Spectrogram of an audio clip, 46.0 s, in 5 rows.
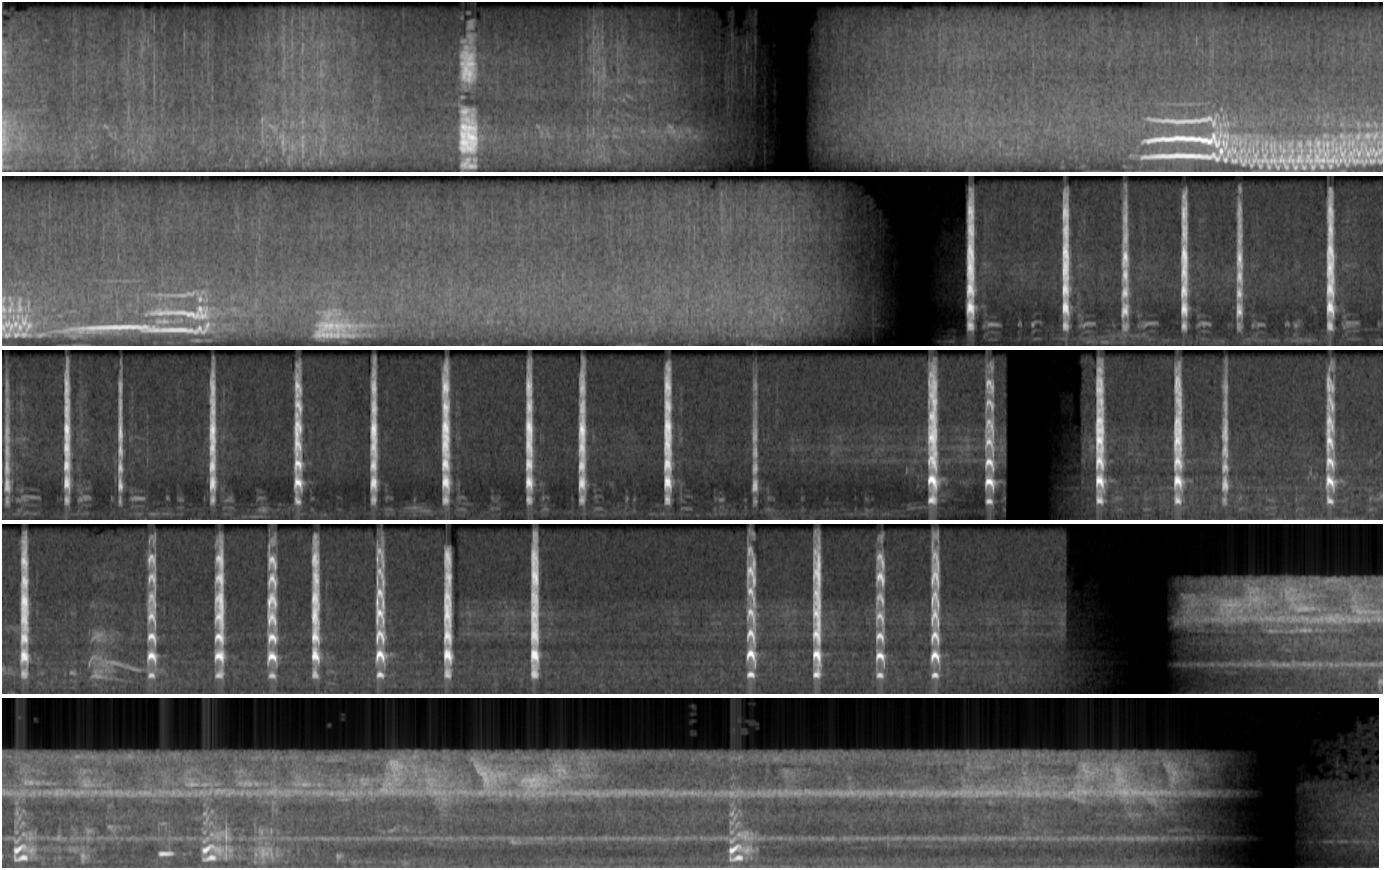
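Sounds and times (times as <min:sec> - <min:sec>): prairie dog barking chirps: 0:15.5 - 0:34.1, 0:36.8 - 0:39.6, 0:41.6 - 0:41.9.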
